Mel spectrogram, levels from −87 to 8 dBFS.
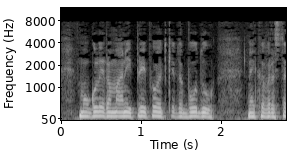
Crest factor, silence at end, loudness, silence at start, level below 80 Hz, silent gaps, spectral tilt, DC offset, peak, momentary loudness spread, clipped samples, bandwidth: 12 dB; 0 s; -19 LUFS; 0 s; -44 dBFS; none; -7.5 dB/octave; under 0.1%; -6 dBFS; 6 LU; under 0.1%; 8 kHz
